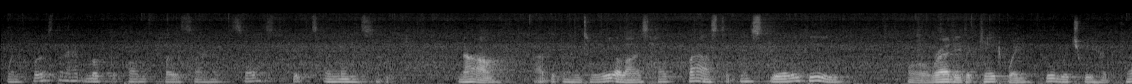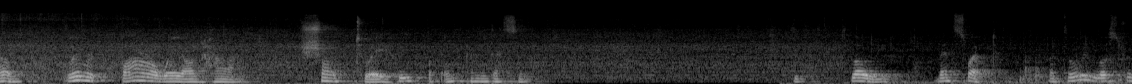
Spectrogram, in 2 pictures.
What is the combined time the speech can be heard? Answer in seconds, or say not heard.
20 s.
